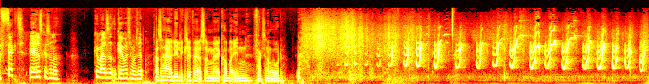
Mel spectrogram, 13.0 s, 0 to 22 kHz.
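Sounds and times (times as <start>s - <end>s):
speech: 0.1s - 1.3s, 1.9s - 6.4s
rescue guinea pig squeaking: 6.8s - 12.9s.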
